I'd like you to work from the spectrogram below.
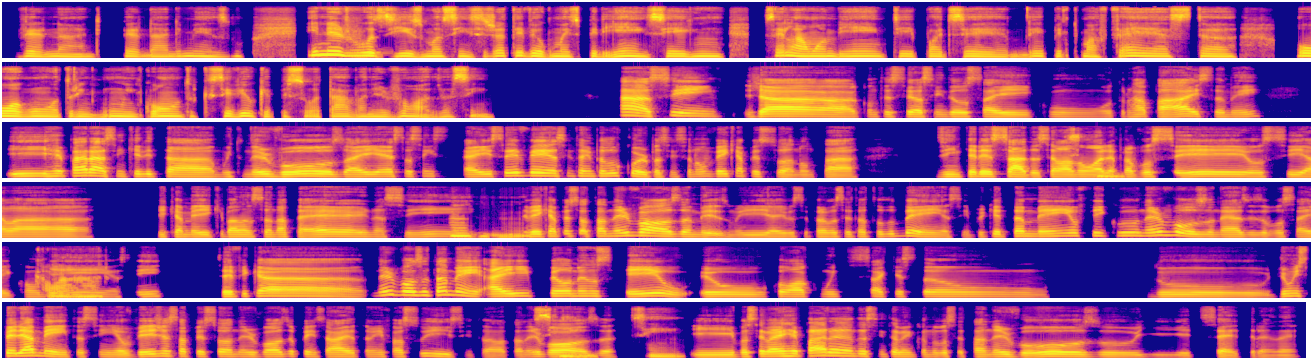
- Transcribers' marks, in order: none
- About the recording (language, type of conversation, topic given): Portuguese, podcast, Como diferenciar, pela linguagem corporal, nervosismo de desinteresse?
